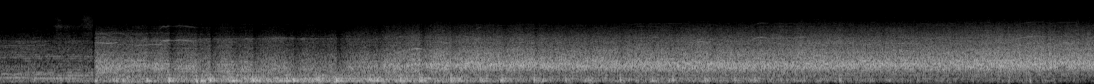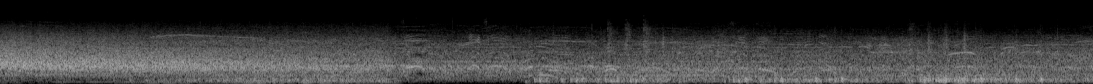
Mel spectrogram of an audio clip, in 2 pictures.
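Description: A large stadium crowd roars and cheers loudly, swelling and then slowly easing off.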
